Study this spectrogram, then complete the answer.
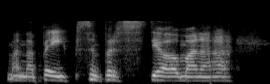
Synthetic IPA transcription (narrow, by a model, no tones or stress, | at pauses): manabejpʰsənbərstjɔmana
